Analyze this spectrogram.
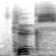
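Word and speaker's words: Quix: I don't know, but we used to call it quicks, like Q-U-I-X, quicks. But then over time in the collection, I guess in the arcade industry, people were saying, no, it's pronounced kicks with a K, like K-I-X. And I was like, oh, okay, you know, like the cereal, kicks. So I call it kicks from now on.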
